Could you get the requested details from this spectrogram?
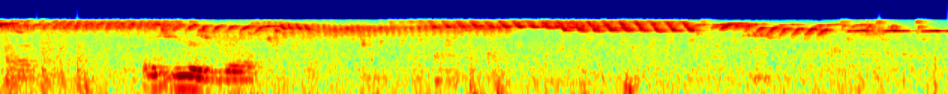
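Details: Roller canary singing inside a Montana breeder's bird house, other canaries nearby; dense high rolling trills and rapid chirped phrases run almost without pause, with faint low voices of people talking in the background.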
